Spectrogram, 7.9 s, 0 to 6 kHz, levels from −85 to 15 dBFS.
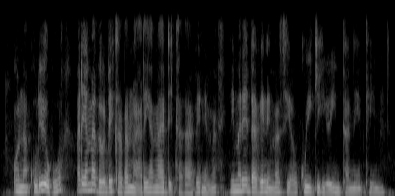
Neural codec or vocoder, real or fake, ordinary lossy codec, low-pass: codec, 24 kHz, 1 kbps, SNAC; fake; none; 5.4 kHz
